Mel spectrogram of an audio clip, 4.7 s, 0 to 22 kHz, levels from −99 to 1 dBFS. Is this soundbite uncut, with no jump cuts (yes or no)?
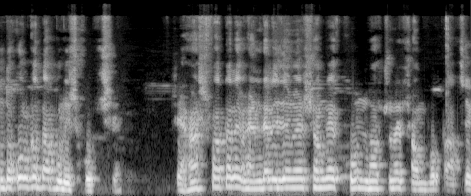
yes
